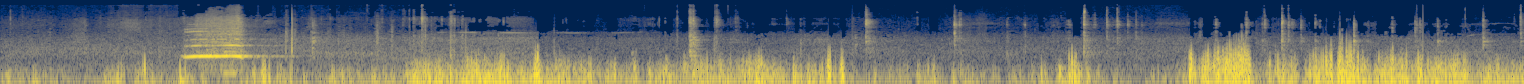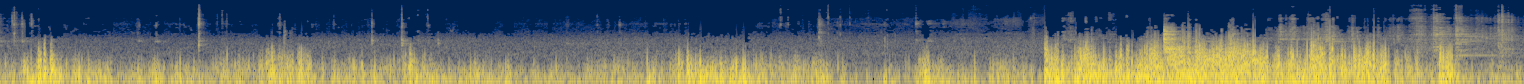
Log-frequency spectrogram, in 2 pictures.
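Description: Handling noise as a replacement condenser fan motor is worked onto its wire fan guard and its leads fed through the grille: irregular rustles, scrapes and light metal clicks and knocks. A brief whistle-like tone sounds about two seconds in, and the noise is loudest near the end.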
